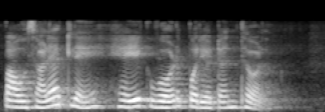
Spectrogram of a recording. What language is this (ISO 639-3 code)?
kok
